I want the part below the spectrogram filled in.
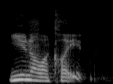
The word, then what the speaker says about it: Unalakleet: Unalakleet.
